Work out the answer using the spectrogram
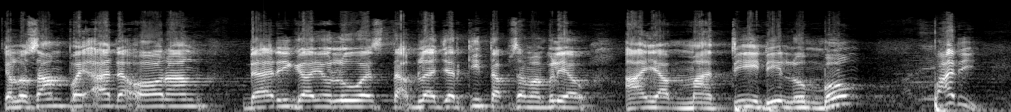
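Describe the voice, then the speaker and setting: A man in his forties preaches a humorous sermon in a high voice with a fairly bright tone. He jokes throughout and acts out little dialogues, shifting his voice for each part.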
